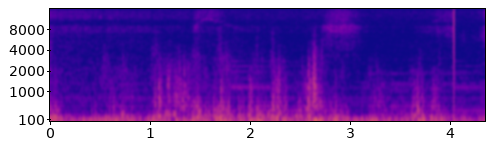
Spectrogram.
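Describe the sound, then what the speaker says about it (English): Gusty desert wind buffeting close to the microphone, a continuous rough low roar rising and falling in strength. "I just wanted to show you guys how windy it had become"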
